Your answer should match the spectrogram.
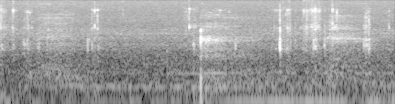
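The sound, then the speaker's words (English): Wooden kitchen matches, made in the USA, rattle and click inside a cardboard box, a loose, irregular scatter of small dry taps, quiet overall with one sharper knock midway. “playing with matches in a cardboard box”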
